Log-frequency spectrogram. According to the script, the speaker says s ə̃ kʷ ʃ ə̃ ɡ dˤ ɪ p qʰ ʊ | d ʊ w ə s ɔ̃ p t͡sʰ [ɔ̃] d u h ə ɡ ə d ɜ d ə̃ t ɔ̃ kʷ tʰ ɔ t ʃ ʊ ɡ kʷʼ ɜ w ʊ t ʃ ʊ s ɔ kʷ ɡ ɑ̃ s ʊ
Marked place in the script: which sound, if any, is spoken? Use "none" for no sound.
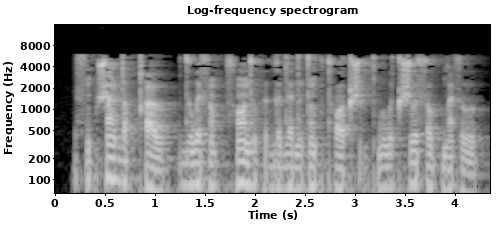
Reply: ɔ̃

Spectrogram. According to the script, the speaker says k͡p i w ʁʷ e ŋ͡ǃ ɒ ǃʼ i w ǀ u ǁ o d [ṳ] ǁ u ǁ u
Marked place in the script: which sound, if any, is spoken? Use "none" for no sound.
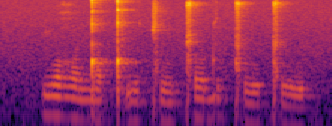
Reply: u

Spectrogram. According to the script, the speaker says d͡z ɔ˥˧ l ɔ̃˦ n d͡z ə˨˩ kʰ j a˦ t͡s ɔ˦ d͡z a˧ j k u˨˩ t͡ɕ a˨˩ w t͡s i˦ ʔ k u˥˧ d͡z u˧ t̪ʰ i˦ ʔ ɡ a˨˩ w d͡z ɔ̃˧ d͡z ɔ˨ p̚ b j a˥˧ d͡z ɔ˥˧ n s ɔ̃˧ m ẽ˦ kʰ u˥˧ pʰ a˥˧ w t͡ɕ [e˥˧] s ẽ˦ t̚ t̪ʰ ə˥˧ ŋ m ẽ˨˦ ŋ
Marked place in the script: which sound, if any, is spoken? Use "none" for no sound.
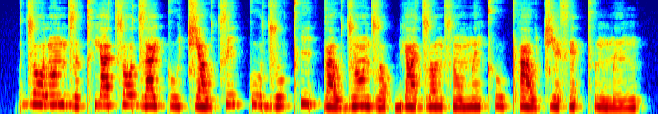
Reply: e˥˧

